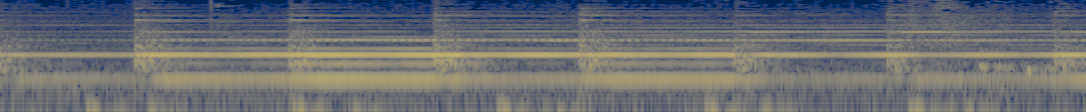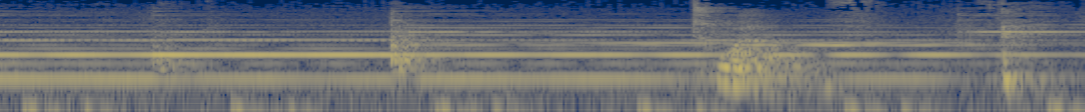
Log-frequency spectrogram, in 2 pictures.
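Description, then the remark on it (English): A clock bell strikes twelve in a steady, even rhythm, each stroke ringing on with a sustained hum that carries beneath the next, loud, heard from an open place. “Suddenly, as they stood together in an open place, the bell struck.”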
